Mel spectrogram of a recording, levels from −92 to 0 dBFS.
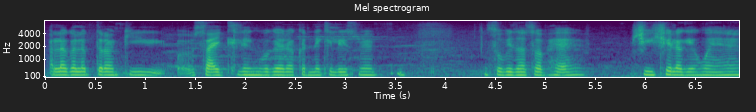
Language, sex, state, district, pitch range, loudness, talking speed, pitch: Hindi, female, Uttar Pradesh, Varanasi, 165-175 Hz, -23 LUFS, 155 wpm, 170 Hz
